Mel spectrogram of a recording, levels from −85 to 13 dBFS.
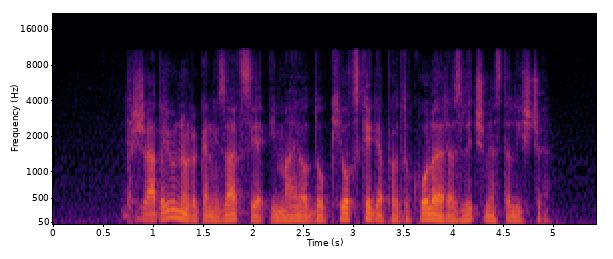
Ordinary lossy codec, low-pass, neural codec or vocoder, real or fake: none; 10.8 kHz; codec, 16 kHz in and 24 kHz out, 0.6 kbps, FocalCodec, streaming, 2048 codes; fake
